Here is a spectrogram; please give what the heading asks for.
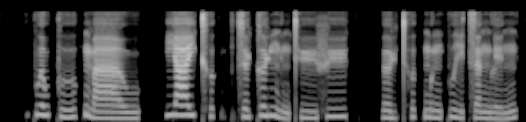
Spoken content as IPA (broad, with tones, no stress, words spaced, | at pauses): kʷɐ˥wkuː˨˥k̚ maː˨w | jaː˥jkʰʊ˧k̚ɐ˨k̚t͡sɵ˧ɥ kɵ˥ɥŋɪ˨˩ŋt̪ʰyː˨fyː˥k̚ | ɵ˨˩ɥ t̪ʰʊ˧k̚mʊ˨ŋ kʷiː˨˩ t͡sɐ˨ŋlɪ˨˥ŋ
